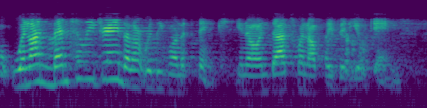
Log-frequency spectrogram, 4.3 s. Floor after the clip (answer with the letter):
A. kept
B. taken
A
